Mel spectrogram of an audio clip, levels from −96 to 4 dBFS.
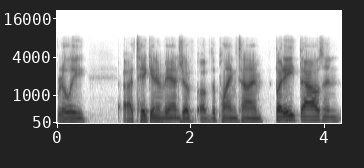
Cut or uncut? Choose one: cut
